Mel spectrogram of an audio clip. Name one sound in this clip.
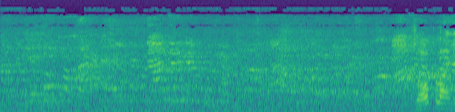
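Children chatter and call out in a busy, echoing indoor hall.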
